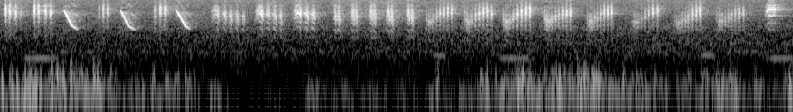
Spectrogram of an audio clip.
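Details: Sedge warbler south of Västerås airport, Sweden, delivering three descending slurred whistles followed by a steady series of high, scratchy chattering notes, over low rumbling background noise.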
